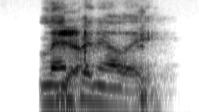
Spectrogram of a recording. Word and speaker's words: Lapinelli: And Lisa Lapinelli. Am I saying it right? – Lapinelli. – Yeah, I mean, like, that was hard.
